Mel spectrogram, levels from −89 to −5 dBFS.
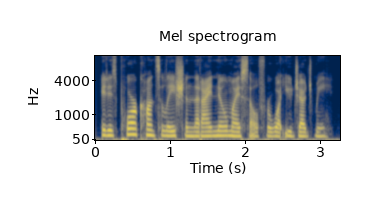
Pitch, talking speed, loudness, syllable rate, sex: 180 Hz, 240 wpm, -17 LUFS, 5.9 syllables/s, female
